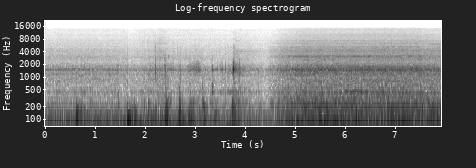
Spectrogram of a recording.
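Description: Side-by-side UTV idling with a few sharp knocks and clicks, then, about halfway through, its engine running steadily and louder as it drives along a gravel trail.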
